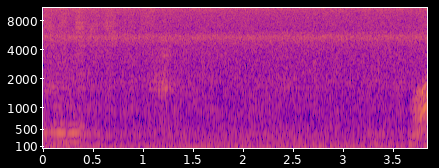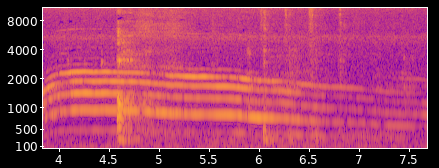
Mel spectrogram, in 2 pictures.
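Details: A neighbour's stray cat, sitting outside with a swollen tail, yowls once after a few seconds of quiet. The drawn-out, wavering wail is nearly four seconds long, rising slightly and then sagging. Faint clicks are also audible.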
